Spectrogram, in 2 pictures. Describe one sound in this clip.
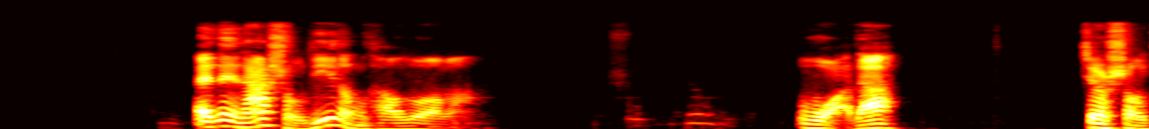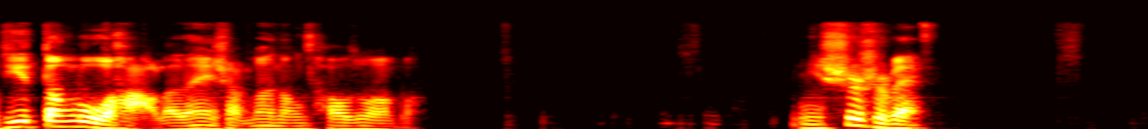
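A young man speaks casually, close by, in short bursts.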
